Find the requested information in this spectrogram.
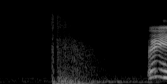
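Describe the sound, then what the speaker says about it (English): Gunfire from the Gummy Blast ability in a video game: a sharp burst with a rough, decaying crackle lasting about a second, followed by a loud tonal game sound cutting in at the end. "He pulls out a gun."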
